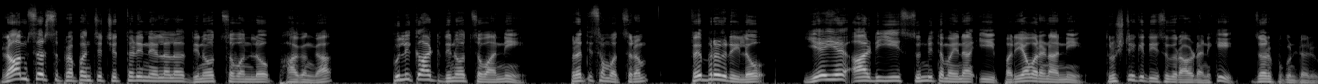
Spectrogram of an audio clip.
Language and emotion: Telugu, neutral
